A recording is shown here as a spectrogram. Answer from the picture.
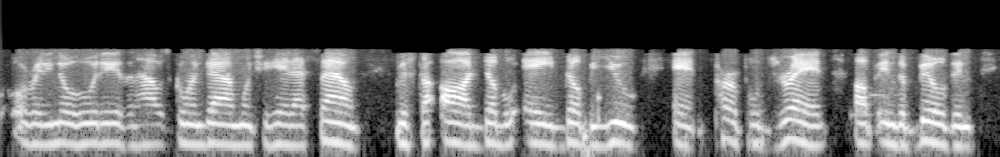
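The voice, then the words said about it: Strained voice cutting in and out. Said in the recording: “excuse my voice ... my voice is still, you know, from being too hype. You know, I'm going in and out”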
